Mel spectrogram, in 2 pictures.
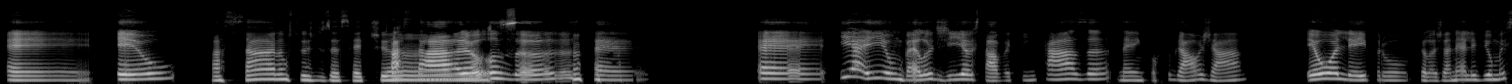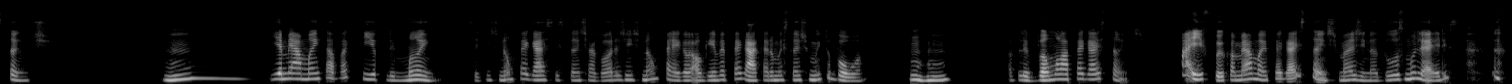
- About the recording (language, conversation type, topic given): Portuguese, advice, Como posso gerir a dor e prevenir recaídas ao treinar?
- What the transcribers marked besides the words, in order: static; mechanical hum; laugh; chuckle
